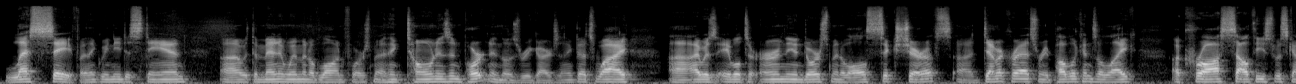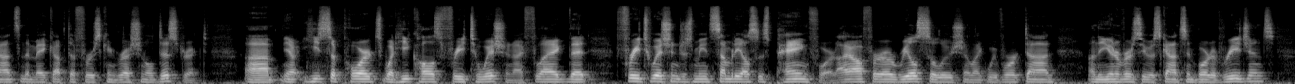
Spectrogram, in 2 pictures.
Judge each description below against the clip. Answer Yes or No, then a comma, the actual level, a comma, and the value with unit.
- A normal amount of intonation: No, narrow, 2.2 semitones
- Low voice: Yes, low, 115 Hz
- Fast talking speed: Yes, fast, 220 wpm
